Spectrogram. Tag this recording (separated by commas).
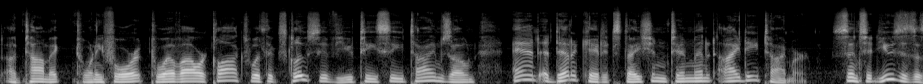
Speech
